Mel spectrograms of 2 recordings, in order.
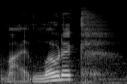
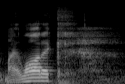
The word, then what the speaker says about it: Milotic: month so next is my lodic or Milotic however you want to pronounce it um I think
